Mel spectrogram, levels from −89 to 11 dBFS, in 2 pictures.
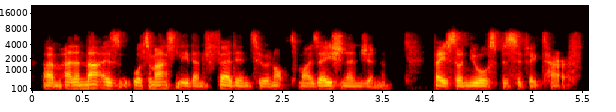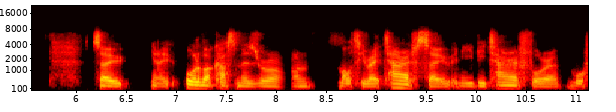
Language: English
